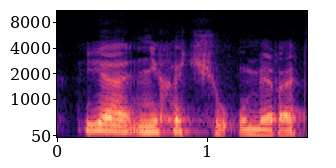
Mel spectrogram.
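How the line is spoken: Very quiet. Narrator (Russian): сказала Марис очень тихо

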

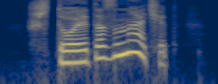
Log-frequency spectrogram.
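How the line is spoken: Roaring woman. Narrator (Russian): взревела рыжая

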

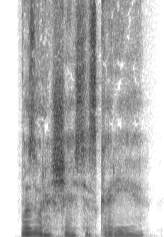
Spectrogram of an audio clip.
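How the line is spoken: Whisper in ear. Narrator (Russian): шепнула ему в ухо

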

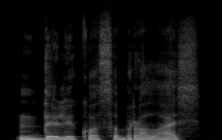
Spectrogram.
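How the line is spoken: Menacing. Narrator (Russian): прозвучало грозно

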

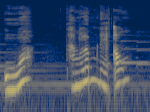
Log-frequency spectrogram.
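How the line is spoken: Surprised exclamation. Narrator (Vietnamese): Bà kêu lên bằng giọng kinh ngạc

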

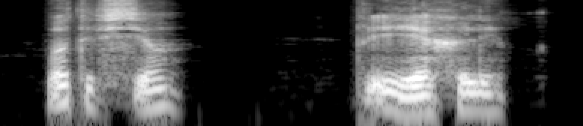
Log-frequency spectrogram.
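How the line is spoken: Lifeless voice. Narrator (Russian): промолвила она безжизненным голосом

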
